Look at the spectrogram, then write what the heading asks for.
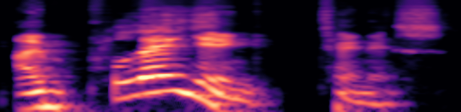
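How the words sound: The stress is on the word playing. I am playing it, not watching it. "I'm shifting the focus on the verb play"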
